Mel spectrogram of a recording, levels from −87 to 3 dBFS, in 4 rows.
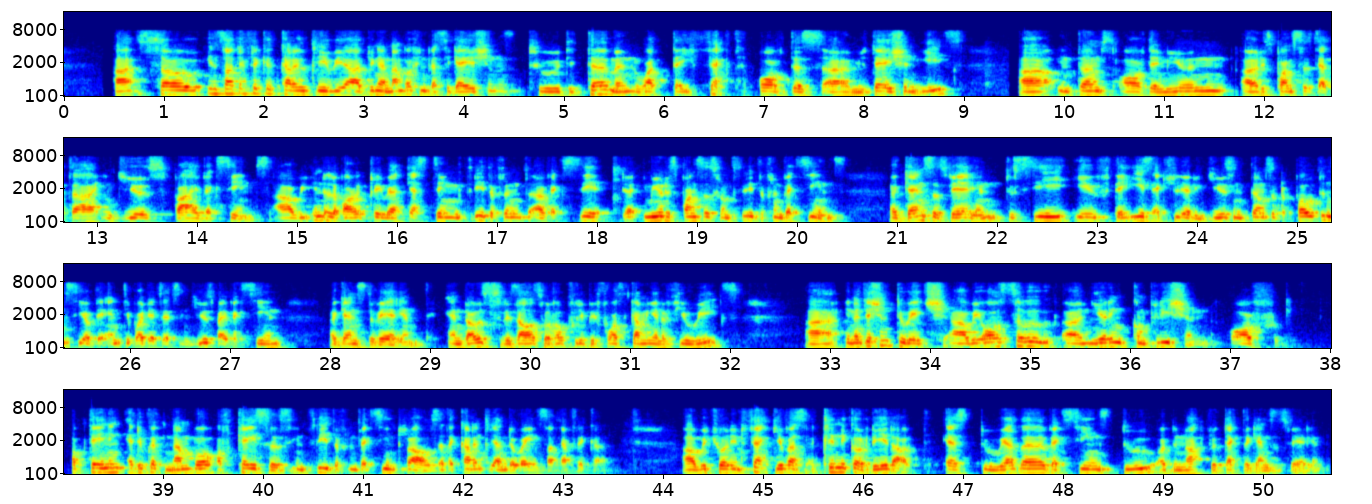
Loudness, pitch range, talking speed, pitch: -18 LUFS, 115-135 Hz, 170 wpm, 125 Hz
